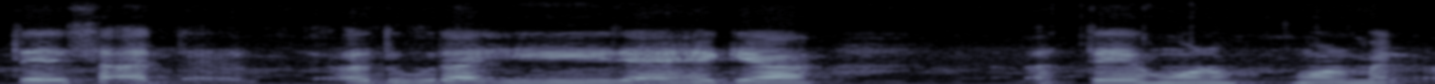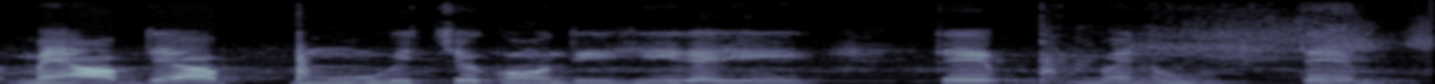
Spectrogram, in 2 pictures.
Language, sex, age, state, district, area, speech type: Punjabi, female, 18-30, Punjab, Barnala, rural, spontaneous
